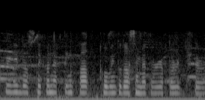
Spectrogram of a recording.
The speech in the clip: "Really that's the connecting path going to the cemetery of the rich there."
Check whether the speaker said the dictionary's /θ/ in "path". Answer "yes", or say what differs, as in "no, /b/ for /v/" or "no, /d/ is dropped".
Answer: no, /t/ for /θ/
